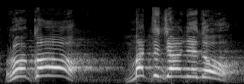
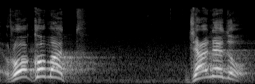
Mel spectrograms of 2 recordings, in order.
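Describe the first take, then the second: First: "روکو" high and loud, pause, then a slow "مت جانے دو"; pause after روکو. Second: "روکو مت" run together high, a clear break, then "جانے دو"; pause after مت. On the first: Preacher gives God's command, pausing after روکو. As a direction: cry روکو alone, then join مت to جانے دو. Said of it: "اور خدا کیا کہہ رہا ہے؟". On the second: Preacher gives the taught version, pausing after مت. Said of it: "ہمیں یہی سکھایا گیا ہے". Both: Shown as a demonstration.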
